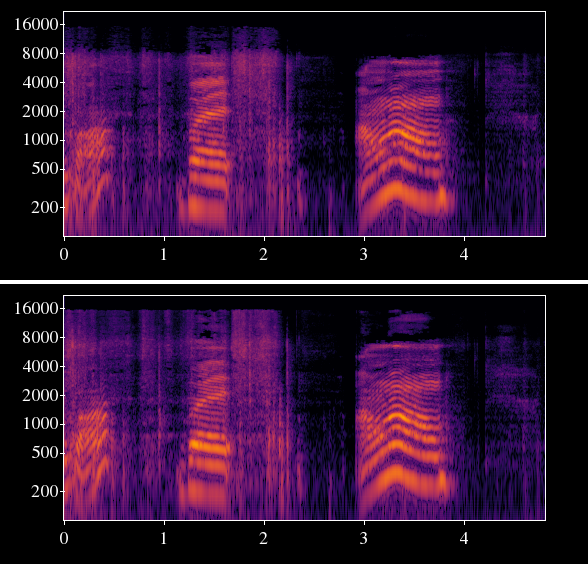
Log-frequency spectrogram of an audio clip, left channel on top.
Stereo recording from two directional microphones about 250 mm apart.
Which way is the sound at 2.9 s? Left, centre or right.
Centre.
